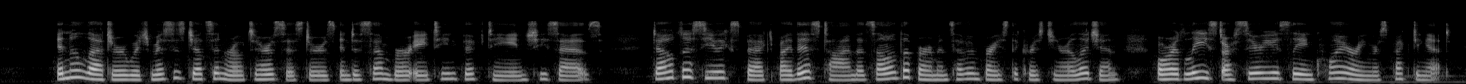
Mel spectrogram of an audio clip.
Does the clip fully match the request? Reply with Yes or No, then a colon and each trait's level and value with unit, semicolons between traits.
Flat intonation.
No: average, 3.3 semitones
